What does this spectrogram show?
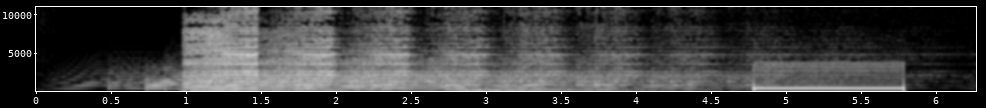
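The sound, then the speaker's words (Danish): As a phone call is placed to a man, a telephone line tone plays through a few seconds of busy electronic noise, ending with one loud, steady beep about a second long. No one speaks. “Jeg sidder og tænker, om vi ikke bare skal øh, ringe ham op.”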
